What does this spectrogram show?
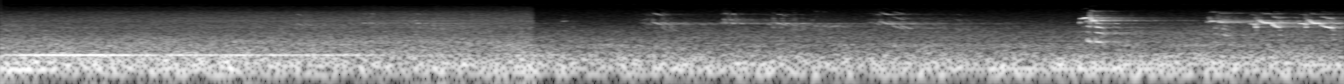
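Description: A bird calling: short high chirps with quick glides in pitch, in small groups from about three seconds in, the last group near the end, over a faint steady hiss. Before the chirps, a last held note of music fades out.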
